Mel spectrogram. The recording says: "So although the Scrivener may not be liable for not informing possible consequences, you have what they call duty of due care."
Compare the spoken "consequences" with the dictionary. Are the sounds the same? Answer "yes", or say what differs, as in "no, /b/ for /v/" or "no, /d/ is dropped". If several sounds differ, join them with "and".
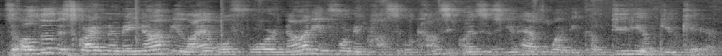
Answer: yes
